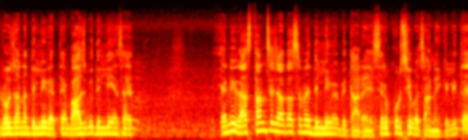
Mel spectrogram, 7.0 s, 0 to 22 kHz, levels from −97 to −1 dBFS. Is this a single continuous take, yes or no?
yes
